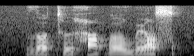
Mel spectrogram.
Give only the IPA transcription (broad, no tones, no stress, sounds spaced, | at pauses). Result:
ð ɔ tʰ ʊ h ɑ ɓ ɔ w ə˞ sˤ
